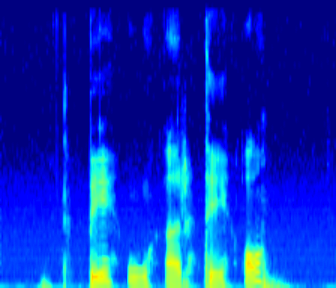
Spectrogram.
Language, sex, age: Swedish, female, 25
